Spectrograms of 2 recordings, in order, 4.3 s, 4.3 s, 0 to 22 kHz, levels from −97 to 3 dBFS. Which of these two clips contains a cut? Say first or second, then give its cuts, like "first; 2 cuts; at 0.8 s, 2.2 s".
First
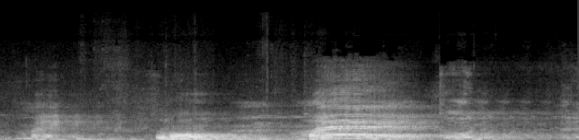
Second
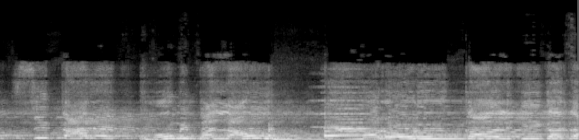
first; 1 cut; at 3.2 s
